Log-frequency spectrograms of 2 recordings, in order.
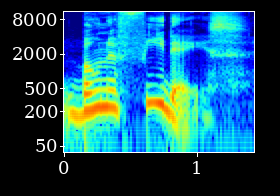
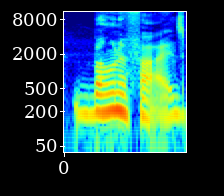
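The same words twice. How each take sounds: First: It is said with a Latin-style pronunciation. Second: It is said with an anglicized English pronunciation. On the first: "in Latin, you pronounce it" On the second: "I have always pronounced it"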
